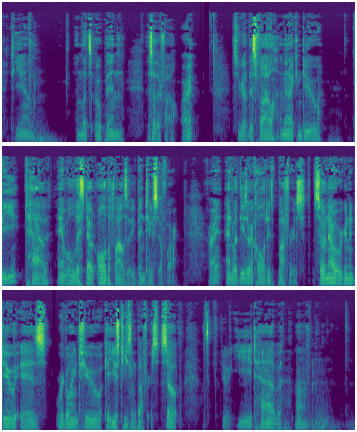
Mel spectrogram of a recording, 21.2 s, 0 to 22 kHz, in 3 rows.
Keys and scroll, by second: 17.7-18.7 typing, 18.7 Tab, 19.2 Tab, 19.4 Tab, 20.1 Escape, 20.3-21.1 typing.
